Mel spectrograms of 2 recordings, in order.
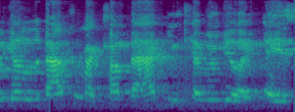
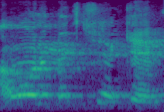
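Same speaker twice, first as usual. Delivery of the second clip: put-on drunk voice, almost crying; 4 semitones higher, 4 dB quieter than usual. Retelling Angel showing up at the door, imitating Angel's drunk crying. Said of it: "He's like crying almost".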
